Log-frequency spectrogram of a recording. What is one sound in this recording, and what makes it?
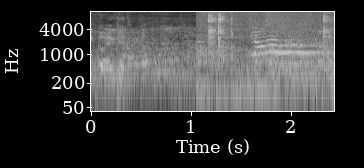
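Glasses clink together in a toast.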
